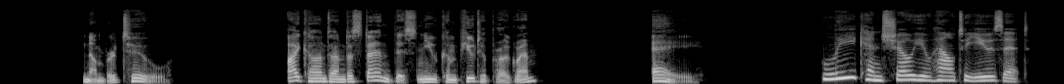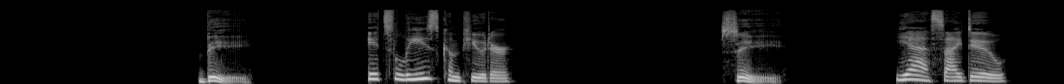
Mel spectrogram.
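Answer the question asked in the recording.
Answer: A: Lee can show you how to use it.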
